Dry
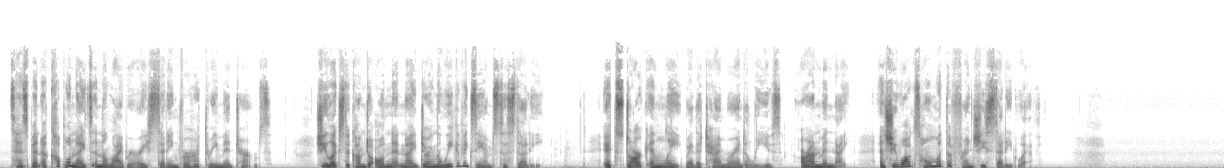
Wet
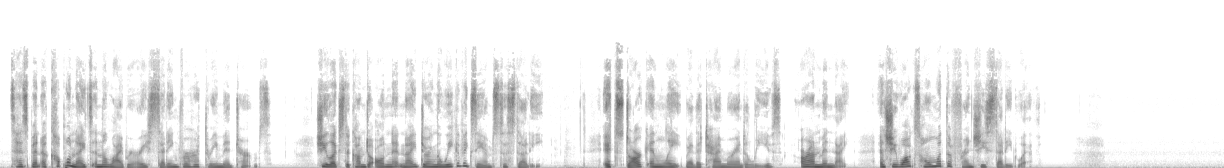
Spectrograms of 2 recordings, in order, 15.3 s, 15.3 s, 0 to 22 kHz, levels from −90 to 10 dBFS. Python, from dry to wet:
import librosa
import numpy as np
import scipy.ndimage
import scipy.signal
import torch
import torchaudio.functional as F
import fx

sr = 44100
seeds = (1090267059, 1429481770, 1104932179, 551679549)

y = fx.high_shelf(x, sr, hz=4300.0, db=10.0, at=(6.63, 7.69))
y = y * 10.0 ** (-4.0 / 20.0)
